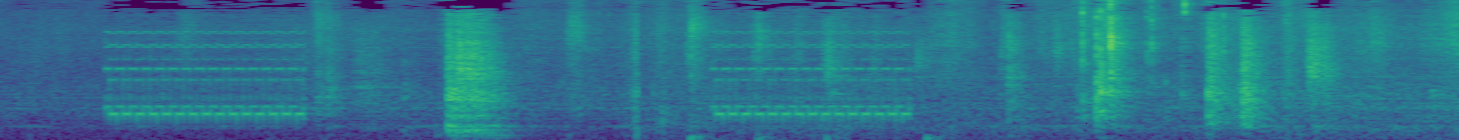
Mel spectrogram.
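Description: A telephone ringing in two bursts of electronic trilling rings, with clattering and handling noises between and after them.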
